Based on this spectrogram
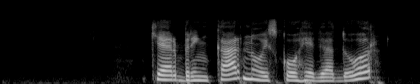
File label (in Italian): Portoghese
